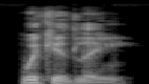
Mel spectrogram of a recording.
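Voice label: "wickedly", Australian English; pronunciations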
